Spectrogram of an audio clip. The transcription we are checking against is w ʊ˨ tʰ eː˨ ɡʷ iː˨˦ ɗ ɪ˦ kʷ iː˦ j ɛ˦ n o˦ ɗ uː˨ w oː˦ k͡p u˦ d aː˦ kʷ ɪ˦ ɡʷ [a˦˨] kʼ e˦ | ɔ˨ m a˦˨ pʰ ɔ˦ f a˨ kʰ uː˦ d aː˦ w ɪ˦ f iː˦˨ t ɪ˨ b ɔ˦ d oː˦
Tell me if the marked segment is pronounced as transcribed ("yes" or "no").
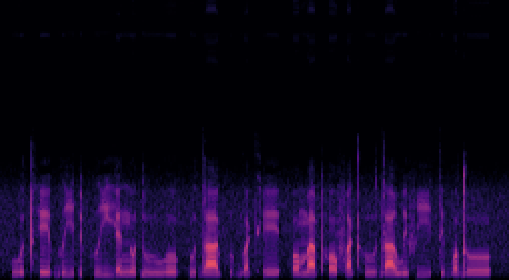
no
